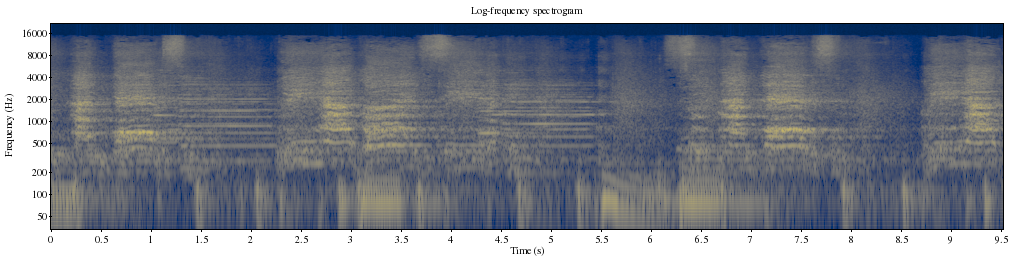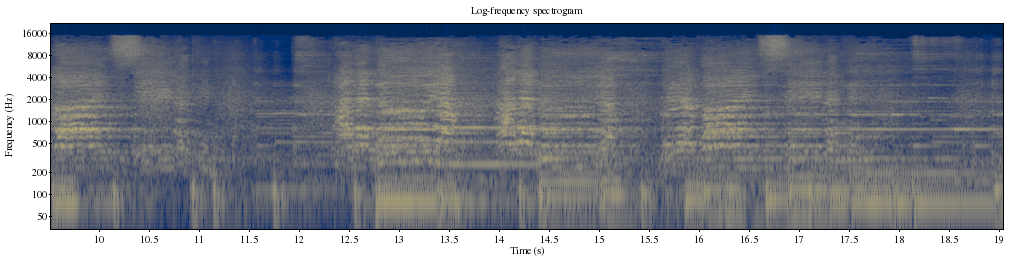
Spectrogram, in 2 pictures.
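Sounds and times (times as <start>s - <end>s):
children's choir singing gospel: 0.0s - 18.0s.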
